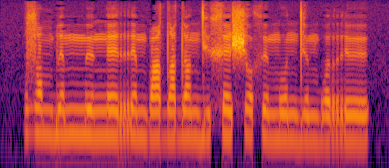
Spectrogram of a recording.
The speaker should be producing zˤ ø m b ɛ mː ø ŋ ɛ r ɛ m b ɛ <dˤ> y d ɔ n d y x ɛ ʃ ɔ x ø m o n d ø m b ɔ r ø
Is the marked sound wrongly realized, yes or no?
no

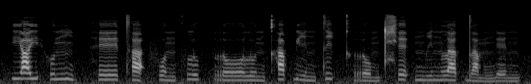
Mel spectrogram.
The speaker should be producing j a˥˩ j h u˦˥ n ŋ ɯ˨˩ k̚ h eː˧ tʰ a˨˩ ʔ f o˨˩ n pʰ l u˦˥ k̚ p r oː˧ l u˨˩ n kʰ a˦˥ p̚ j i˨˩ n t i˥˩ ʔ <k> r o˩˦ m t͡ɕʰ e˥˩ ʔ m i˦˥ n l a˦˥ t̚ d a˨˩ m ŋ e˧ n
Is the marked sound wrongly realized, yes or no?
yes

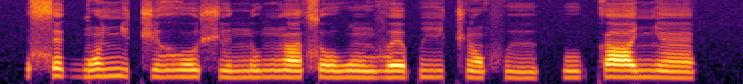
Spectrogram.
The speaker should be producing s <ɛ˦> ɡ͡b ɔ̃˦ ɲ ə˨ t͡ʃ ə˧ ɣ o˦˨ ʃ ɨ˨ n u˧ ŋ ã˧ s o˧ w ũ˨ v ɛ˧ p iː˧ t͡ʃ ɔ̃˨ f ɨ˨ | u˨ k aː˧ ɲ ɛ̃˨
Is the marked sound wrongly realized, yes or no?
yes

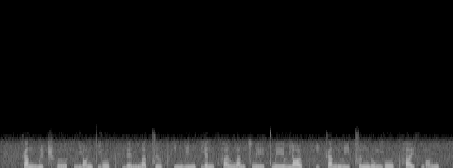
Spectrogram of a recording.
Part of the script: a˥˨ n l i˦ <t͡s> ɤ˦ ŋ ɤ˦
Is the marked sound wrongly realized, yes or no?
no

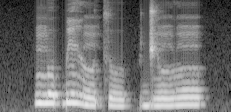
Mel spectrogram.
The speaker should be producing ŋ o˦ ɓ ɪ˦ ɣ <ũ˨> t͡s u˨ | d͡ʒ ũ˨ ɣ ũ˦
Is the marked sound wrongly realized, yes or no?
no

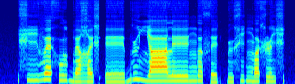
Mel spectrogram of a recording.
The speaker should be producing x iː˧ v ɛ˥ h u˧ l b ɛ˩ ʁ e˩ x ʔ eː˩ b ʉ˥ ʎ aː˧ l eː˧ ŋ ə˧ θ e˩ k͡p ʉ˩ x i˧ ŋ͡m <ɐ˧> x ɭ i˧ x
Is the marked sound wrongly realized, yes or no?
no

